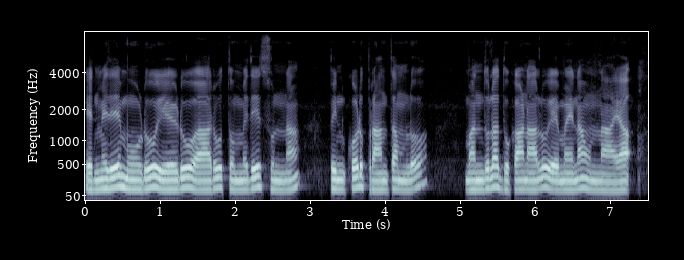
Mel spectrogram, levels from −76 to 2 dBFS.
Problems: none marked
